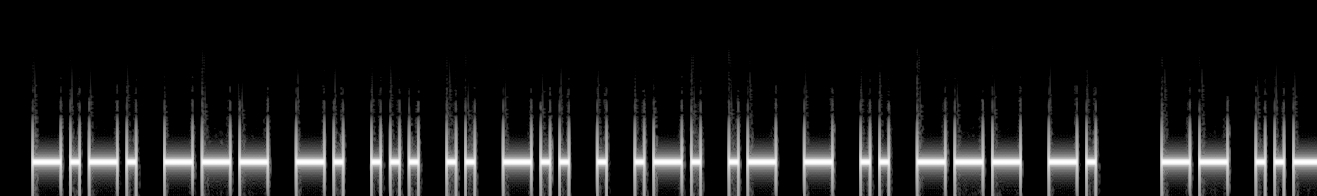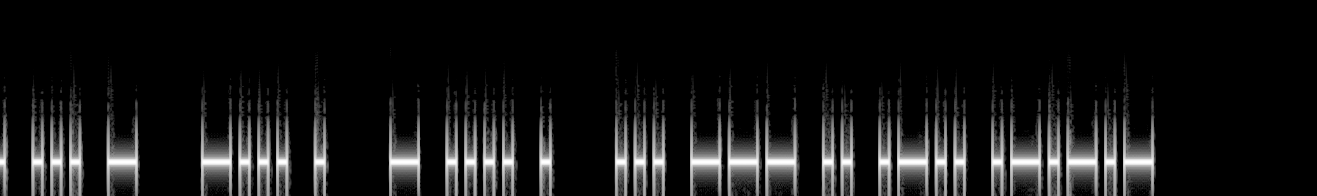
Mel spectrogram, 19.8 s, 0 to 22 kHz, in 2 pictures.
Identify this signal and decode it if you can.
Morse code, heard as a keyed tone, about 17 wpm, 700 Hz. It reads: CONSIDERATION MUST BE THE SOIL.
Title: Sentences from Top 1500 Words 17wpm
